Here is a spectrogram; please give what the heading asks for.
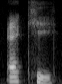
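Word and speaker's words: aqui: care care is more Spanish standard Brazilian Portuguese pronunciation key so repeat after me a key right now let's go through each of these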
